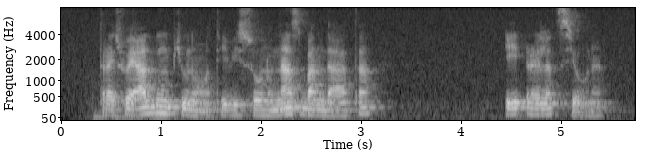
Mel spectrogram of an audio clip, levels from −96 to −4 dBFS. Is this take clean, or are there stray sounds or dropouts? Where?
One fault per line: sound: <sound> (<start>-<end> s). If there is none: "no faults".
no faults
